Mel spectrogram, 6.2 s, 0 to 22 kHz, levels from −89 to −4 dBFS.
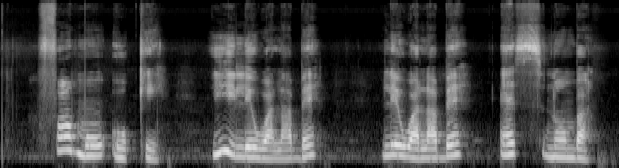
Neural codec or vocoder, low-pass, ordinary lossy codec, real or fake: vocoder, 48 kHz, 128 mel bands, Vocos; none; none; fake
